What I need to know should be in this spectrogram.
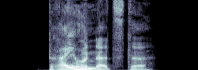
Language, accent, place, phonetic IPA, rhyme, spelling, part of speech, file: German, Germany, Berlin, [ˈdʁaɪ̯ˌhʊndɐt͡stə], -aɪ̯hʊndɐt͡stə, dreihundertste, numeral, De-dreihundertste.ogg
- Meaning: three-hundredth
